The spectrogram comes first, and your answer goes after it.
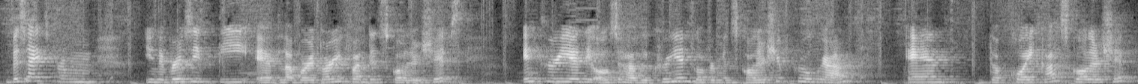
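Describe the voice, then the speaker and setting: In an echoey room with faint music behind her, a young woman from the Philippines, a graduate student, shares earnest, casual vlog advice in a Filipino accent. Her voice is high, gravelly, and a bit bright, and she draws out words for emphasis.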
